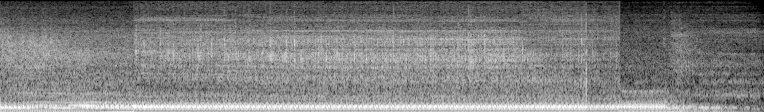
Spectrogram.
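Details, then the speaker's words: Race car at Cadwell Park paddock, idling late in the evening without revving: busy metallic top-end clatter over a steady note, like a loose bolt in the head; cause unknown. "it sounds pretty broken it sounds like someone's put like a bolt inside the head it's just rattling about"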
